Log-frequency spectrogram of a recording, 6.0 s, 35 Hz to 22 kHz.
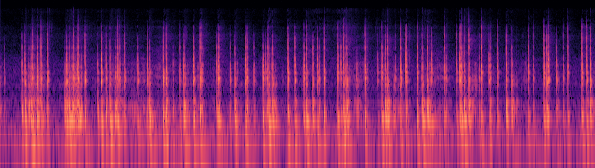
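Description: Long nails tap quickly and irregularly on the headband and earcups of purple plastic over-ear headphones resting on a microphone. The result is a dense run of short, dry clicks with a little bright edge, over a steady low tone near 200 Hz.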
